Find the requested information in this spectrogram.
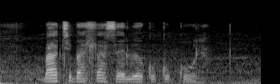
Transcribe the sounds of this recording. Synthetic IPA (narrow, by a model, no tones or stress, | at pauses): ɓatʰiɓaɬasɛlwɛkʼuk̬ʼuɡ̥ʱuːla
